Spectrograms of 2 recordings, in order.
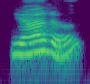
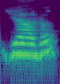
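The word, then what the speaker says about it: Jahre: But here, if you say, see, J, you have to pronounce it as yo in German. It is not Jo. So it is ich bin dash dash dash Ihre art.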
